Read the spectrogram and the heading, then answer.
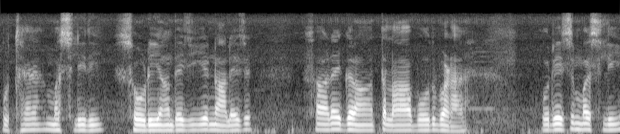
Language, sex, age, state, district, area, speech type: Dogri, male, 30-45, Jammu and Kashmir, Jammu, rural, spontaneous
